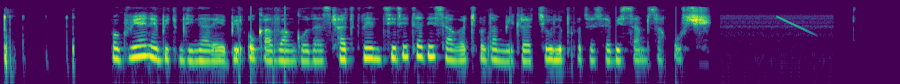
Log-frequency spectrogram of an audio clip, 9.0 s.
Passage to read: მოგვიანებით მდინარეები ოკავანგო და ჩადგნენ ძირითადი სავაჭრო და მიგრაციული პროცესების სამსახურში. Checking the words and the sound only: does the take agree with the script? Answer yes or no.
no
